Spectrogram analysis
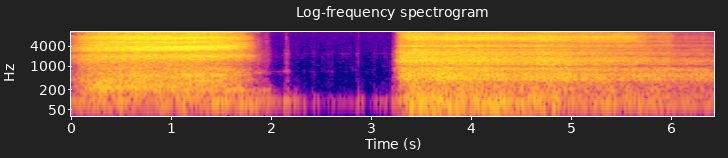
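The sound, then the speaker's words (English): A deep breath taken during a guided relaxation moment. A long, airy inhale is followed, after a short silent pause, by a longer slow exhale that fades gradually. Both are loud and breathy, and no one speaks. “Let's take a nice deep breath right now. Let's take a nice deep breath, okay?”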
